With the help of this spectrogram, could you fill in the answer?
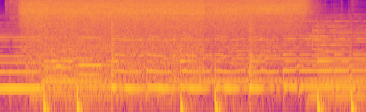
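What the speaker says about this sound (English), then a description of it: "cover it and let it pressure cook on low flame" A pressure cooker of sugary Jain-style dish on a low flame lets out a loud, steady jet of steam hiss that runs for several seconds, with a regular rattling tick of the weight underneath before the hiss cuts off.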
